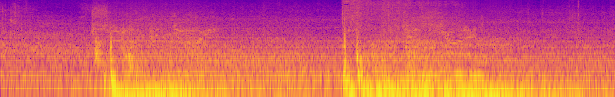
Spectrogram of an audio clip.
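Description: Two heavy blasts boom, each followed by a long rumble.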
